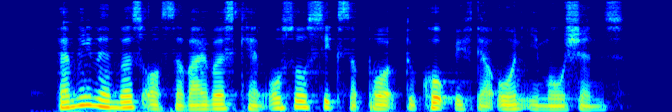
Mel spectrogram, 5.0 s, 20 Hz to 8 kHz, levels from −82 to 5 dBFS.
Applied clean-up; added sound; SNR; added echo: neural mask model DeepFilterNet 3.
